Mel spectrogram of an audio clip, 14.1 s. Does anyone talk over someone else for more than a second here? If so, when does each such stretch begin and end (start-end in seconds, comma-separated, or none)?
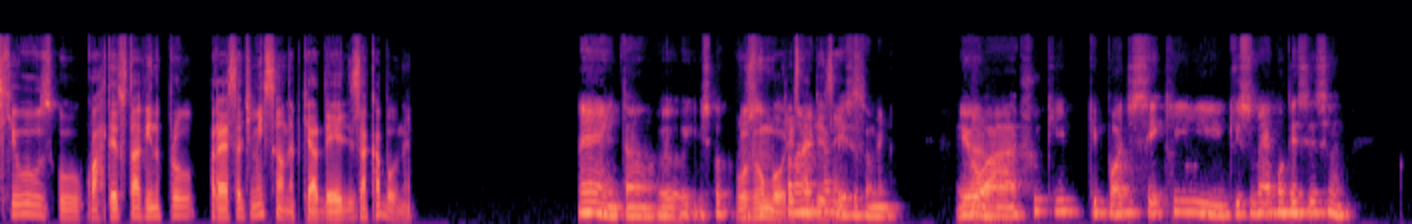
7.3-8.7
